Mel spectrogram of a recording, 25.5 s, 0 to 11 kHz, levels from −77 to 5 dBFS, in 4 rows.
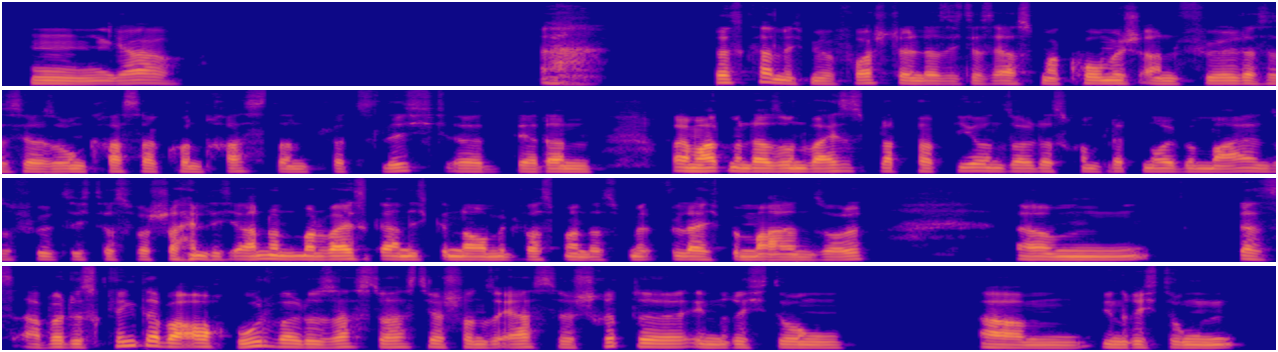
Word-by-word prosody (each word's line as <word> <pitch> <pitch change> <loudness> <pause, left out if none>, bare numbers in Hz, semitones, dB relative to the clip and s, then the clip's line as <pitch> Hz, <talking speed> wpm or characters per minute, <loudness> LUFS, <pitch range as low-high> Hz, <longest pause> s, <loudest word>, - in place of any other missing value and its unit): Mhm. 110 -2 -1
Ja. 120 -3 -1 1.8
Ach, - - -4 0.7
das 145 -1 +1
kann 165 -8 +2
ich 110 - -7
mir 105 -2 -4
vorstellen, 125 -1 -1
dass 110 -1 -1
sich 100 - -12
das 110 0 -7
erst 110 +1 -2
mal 105 - 0
komisch 120 +2 0
anfühlt. 115 +2 -2
Das 115 -1 0
ist 110 -2 -8
ja 110 -2 +1
so 110 +1 -1
'n 115 - -2
krasser 115 -1 -1
Kontrast 115 +2 -5
dann 105 -2 -4
plötzlich, 130 +5 -7
äh, 115 -1 -2
der 115 -1 0
dann 110 -1 +2 0.4
auf - - -46
einmal 130 -2 +8
hat 135 - -5
man 125 -2 +2
da 120 -1 +7
so 120 +1 +1
'n 120 0 +2
weißes 125 +2 +2
Blatt 125 -2 -3
Papier 135 +2 -1
und 125 - -2
soll 120 -1 0
das 120 -1 -4
komplett 120 0 -7
neu 120 -1 0
bemalen. 115 +1 0
So 115 -1 -13
fühlt 120 0 -8
sich 120 0 -10
das 115 - -9
wahrscheinlich 120 +1 -1
an 130 +4 +4
und 125 -2 +4
man 120 -1 +4
weiß 125 0 +6
gar 125 -1 +4
nicht 120 -1 0
genau, 115 -1 +3
mit 110 -2 -3
was 110 0 -2
man 115 -2 +1
das 110 - -6
mit 115 -1 -4
vielleicht 115 -5 +2
bemalen 105 -2 +2
soll. 110 +4 0 0.7
Ähm, 115 0 +1 0.4
das - - -2
aber 130 0 0
das 125 - -3
klingt 185 +3 0
aber 145 -6 +8
auch 140 -1 +5
gut, 155 +4 +1
weil 135 -2 +3
du 125 - +1
sagst, 130 +4 -1
du 125 - +2
hast 125 0 -2
ja 130 - +2
schon 125 -1 -2
so 120 - -3
erste 120 -1 0
Schritte 135 -1 0
in 115 -2 -1
Richtung, 115 -2 -2 0.7
ähm 105 +2 +2
in 115 -2 -1
Richtung 115 - -2
115 Hz, 205 wpm, -24 LUFS, 110-125 Hz, 1.8 s, einmal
